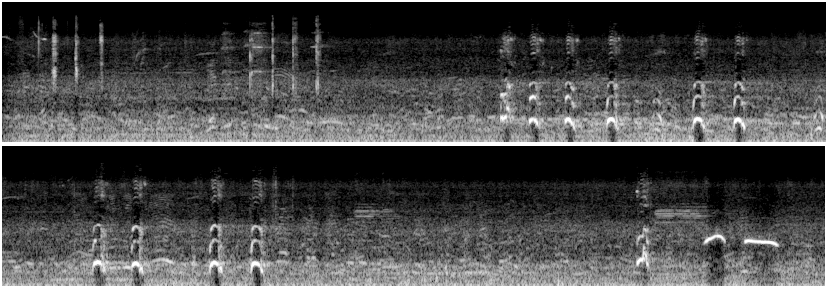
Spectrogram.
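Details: Puppies at Tongi bird market on a Sunday, a German Shepherd cross and a Pomeranian; a puppy gives a run of short, high yapping barks about a second apart over a busy background of crowd chatter and people talking.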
